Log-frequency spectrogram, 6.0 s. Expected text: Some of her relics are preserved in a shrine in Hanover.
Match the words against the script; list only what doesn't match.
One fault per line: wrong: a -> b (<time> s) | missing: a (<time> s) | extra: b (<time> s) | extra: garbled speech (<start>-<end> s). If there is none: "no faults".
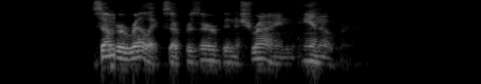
missing: of (1.4 s)
missing: in (3.7 s)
